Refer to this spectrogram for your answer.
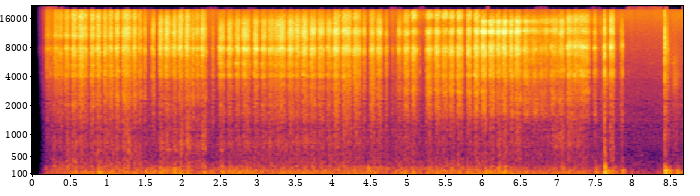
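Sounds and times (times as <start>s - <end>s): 
pencil drawing: 0.2s - 7.9s.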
